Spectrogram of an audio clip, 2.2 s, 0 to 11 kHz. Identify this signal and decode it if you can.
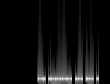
Morse code, heard as a keyed tone, about 40 wpm, 700 Hz. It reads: N1AAE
